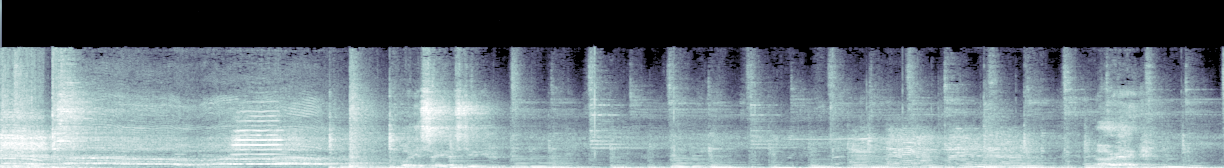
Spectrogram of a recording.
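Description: Live rock band (electric guitars, bass, drums and lead vocals) playing loud. For about the first three seconds there is a held, sustained passage without bass or drums; then the full band comes back in on a steady drum beat, with singing at times.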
